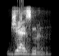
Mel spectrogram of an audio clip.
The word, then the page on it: jazzman: Indian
